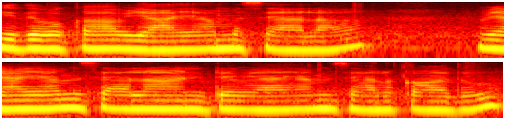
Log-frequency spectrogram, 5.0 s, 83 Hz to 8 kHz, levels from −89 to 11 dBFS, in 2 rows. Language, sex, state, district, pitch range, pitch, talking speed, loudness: Telugu, female, Andhra Pradesh, Manyam, 170-185 Hz, 180 Hz, 85 wpm, -17 LUFS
